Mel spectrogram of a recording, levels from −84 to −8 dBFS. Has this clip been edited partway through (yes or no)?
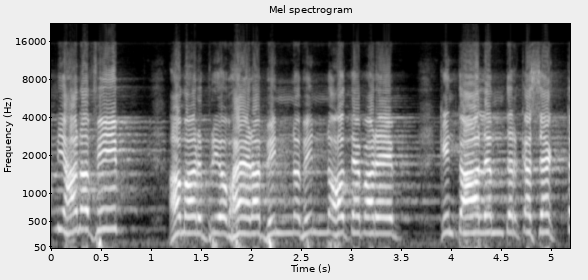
no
